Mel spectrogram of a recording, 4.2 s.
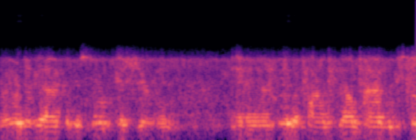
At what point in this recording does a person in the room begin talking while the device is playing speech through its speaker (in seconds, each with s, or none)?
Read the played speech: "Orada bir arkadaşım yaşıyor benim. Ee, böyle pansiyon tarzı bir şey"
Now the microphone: none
